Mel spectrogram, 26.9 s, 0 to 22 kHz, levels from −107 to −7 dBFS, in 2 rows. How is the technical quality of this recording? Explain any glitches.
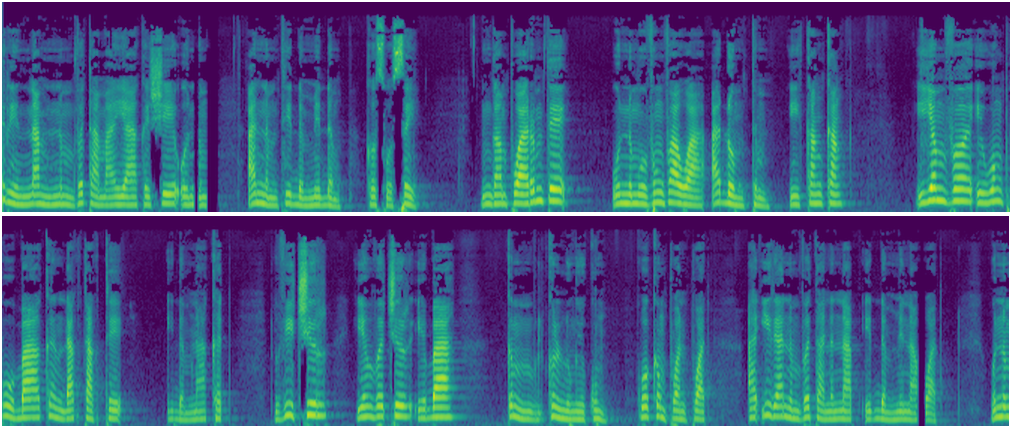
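The speech has two brief holes caused by AAC frame loss with muting. From 2.53 to 2.87 s, about 256 ms of audio vanishes in several gaps scattered over 341 ms, the longest about 150 ms. At 25.61 to 25.75 s, 128 ms of audio is lost. The decoder zeroed the missing frames, and the overlapping windows fade the sound out and back in. That soft taper sets these apart from hard sample dropouts.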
